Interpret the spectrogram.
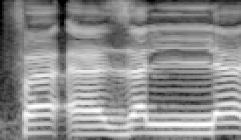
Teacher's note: लाम को सख्ती से पढ़ना है तशदीद की वजह से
